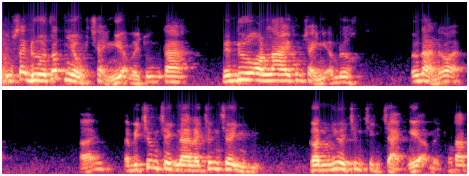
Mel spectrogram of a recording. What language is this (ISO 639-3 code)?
vie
